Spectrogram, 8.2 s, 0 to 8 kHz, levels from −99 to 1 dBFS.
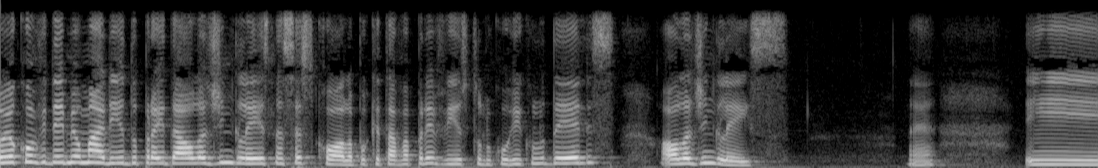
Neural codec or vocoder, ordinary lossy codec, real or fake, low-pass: none; none; real; 7.2 kHz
